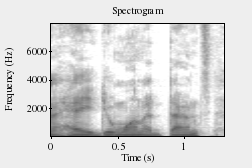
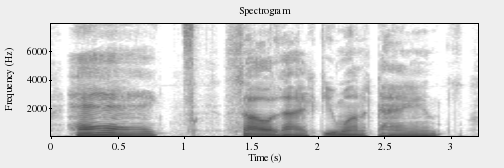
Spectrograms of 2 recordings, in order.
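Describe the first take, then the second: First: Said in the usual way. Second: Drawn-out come-on, opening high; ultra-feminine flirt. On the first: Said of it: "And he's proper like". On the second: Retold or imitated. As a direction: put on a hammed-up effeminate chat-up voice. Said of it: "ultra feminine".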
